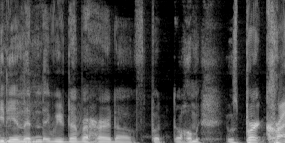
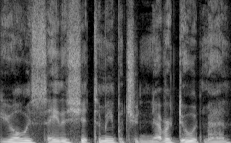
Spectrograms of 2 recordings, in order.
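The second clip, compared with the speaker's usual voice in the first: ordinary talk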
